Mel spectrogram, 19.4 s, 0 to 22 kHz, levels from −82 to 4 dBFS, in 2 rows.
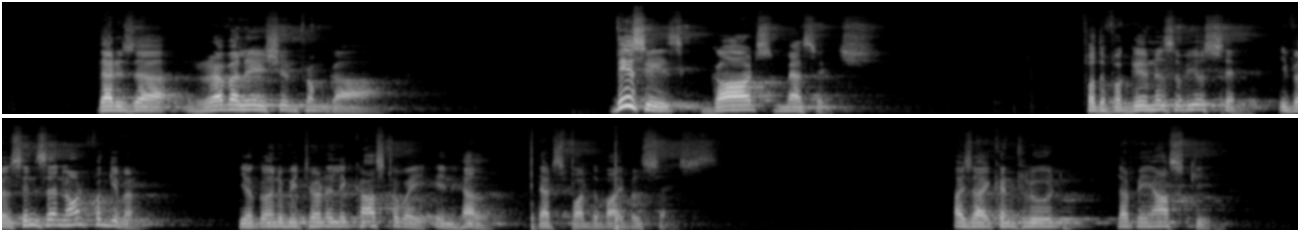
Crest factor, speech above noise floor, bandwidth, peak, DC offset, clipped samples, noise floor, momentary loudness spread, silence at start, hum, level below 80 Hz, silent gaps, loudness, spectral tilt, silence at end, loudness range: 22 dB; 62 dB; 15 kHz; -4 dBFS; under 0.1%; under 0.1%; -86 dBFS; 18 LU; 0.75 s; none; -66 dBFS; none; -24 LUFS; -5.5 dB/octave; 0.65 s; 11 LU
